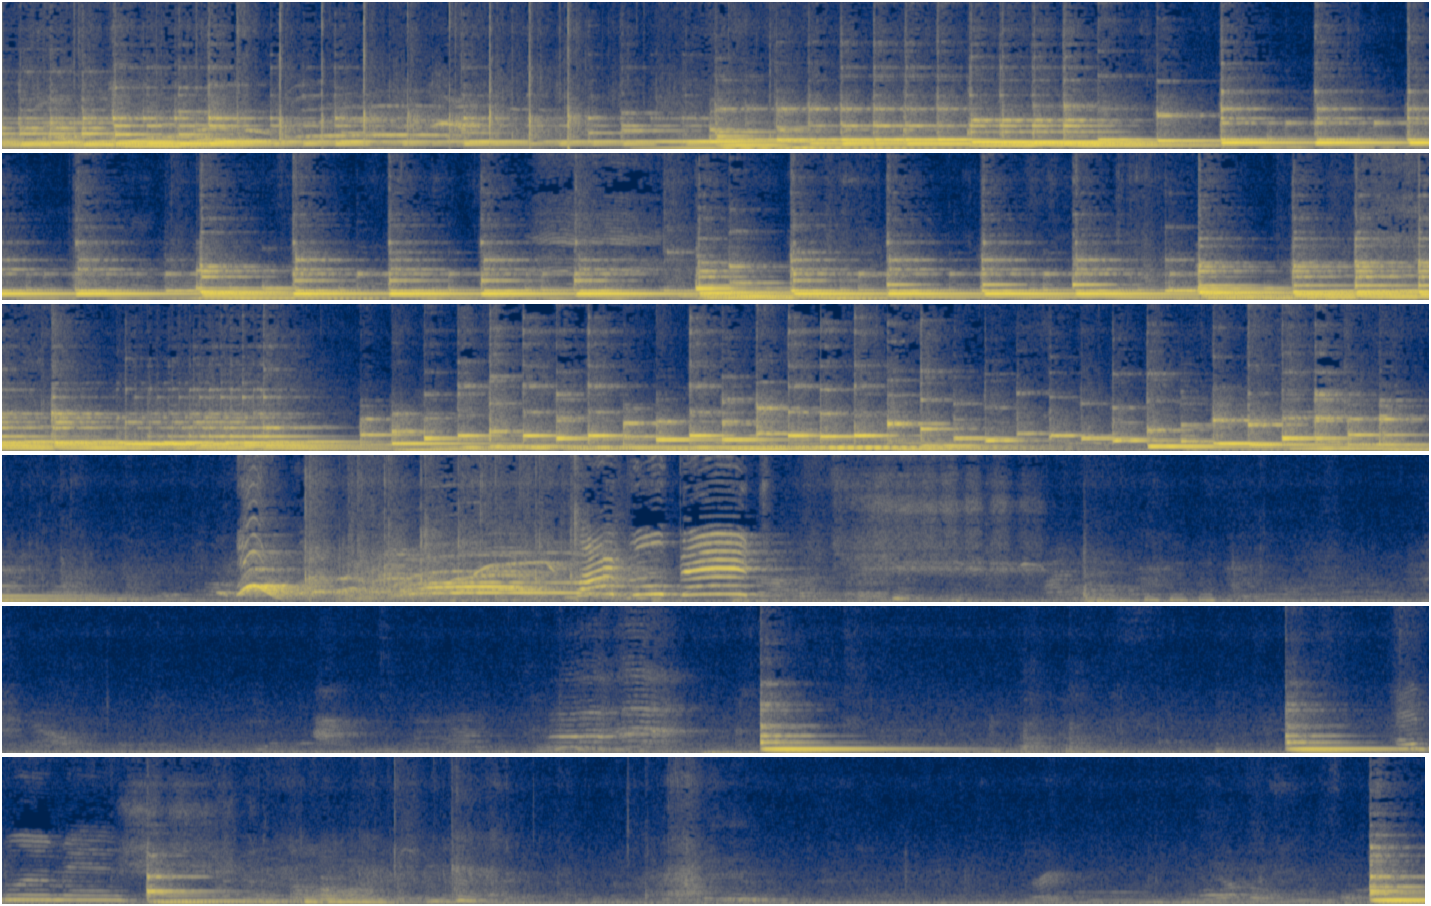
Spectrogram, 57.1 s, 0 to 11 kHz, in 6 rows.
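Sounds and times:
marimba played with mallets: 0.0s - 29.5s, 43.0s - 44.8s, 46.6s - 47.6s, 48.5s - 50.2s, 56.6s - 57.0s.

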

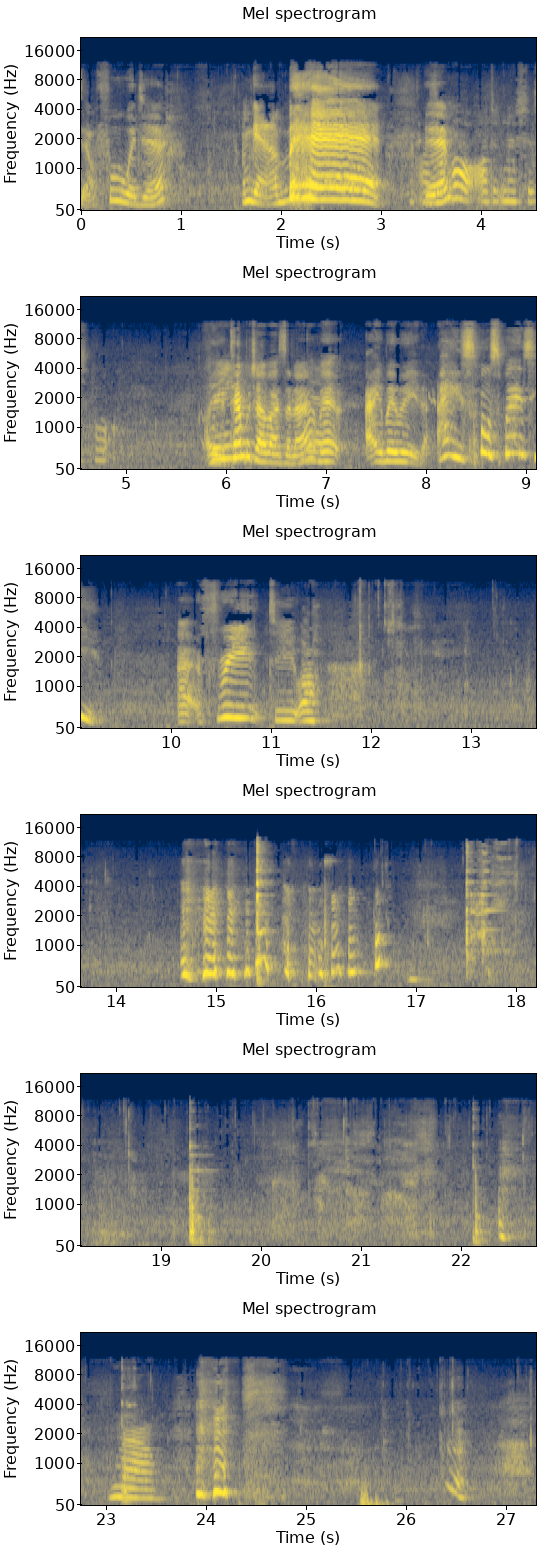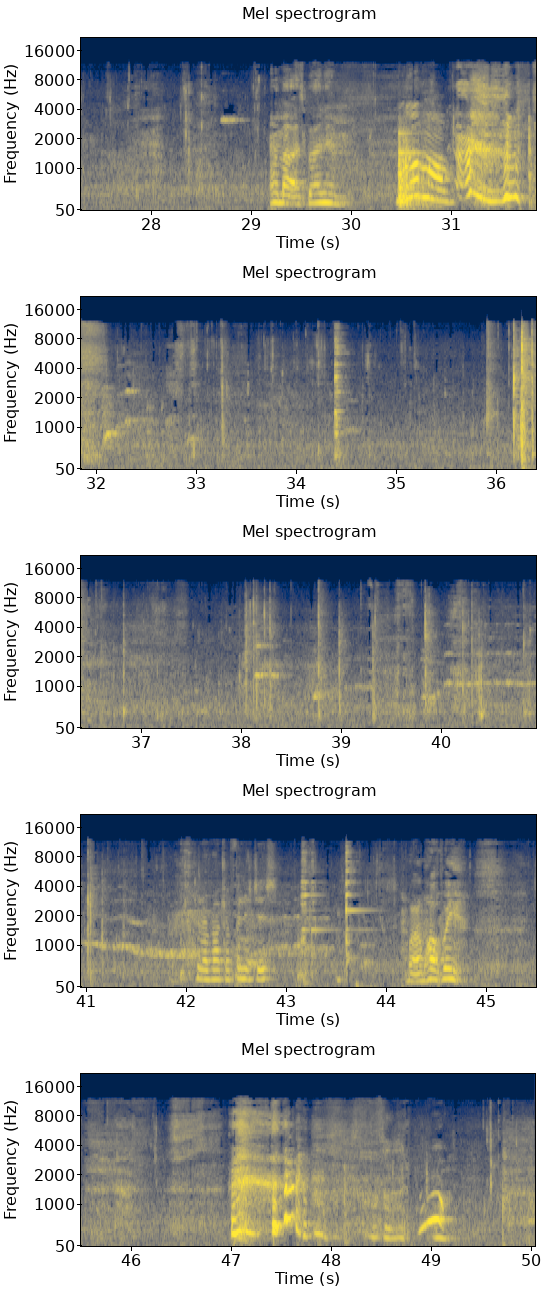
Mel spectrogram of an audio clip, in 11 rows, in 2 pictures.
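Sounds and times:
forks clinking on ceramic bowls: 17.5s - 18.0s, 43.1s - 44.0s.

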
